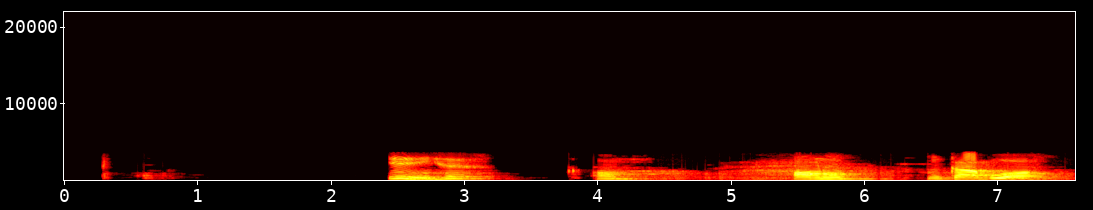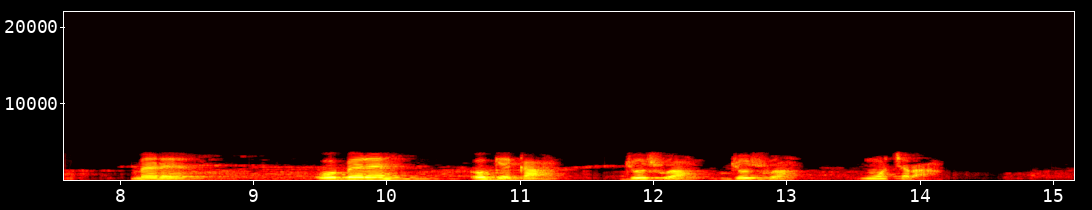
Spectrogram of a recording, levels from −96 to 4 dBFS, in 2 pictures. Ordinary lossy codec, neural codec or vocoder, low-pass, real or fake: none; none; 3.6 kHz; real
